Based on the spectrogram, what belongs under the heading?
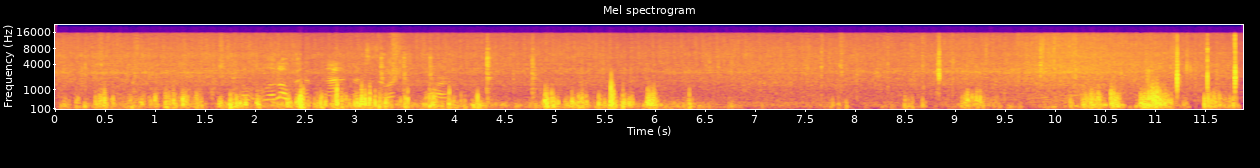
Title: Creaking Brake noise on G37x (#2)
